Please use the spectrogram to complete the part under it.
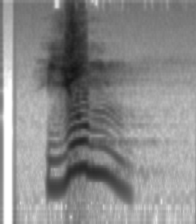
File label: "throw", Akateko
